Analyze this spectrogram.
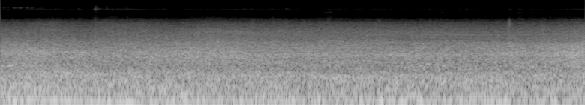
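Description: Steady road traffic on a multi-lane city street: cars driving past with a continuous rumble of tyres and engines.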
